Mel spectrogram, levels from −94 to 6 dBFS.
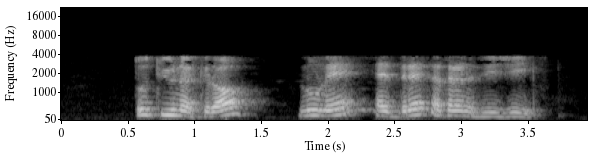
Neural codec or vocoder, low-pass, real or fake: none; 3.6 kHz; real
